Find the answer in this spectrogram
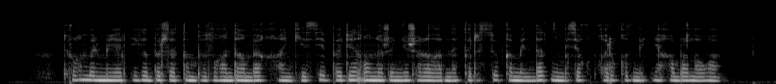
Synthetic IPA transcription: t̪ʰʊɾʁənbɵlme̞le̞ɾd̪e̞ɡʲɪbɪɾzɑt̪ːəɴbʊzəlˠʁɑnd̪əʁənbɑjqʰɑʁɑŋkʲʰe̞zd̪e̞bɪɾd̪e̞nwo̞nəʒɵnd̪e̞ɾʃɑɾɑlˠɑɾənɑkʲʰɪɾɪsukʰo̞mʲːe̞nd̪at̪ne̞me̞se̞qʰʊ̥t̪̚qʰɑɾuqʰəzme̞t̪ɪne̞χɑbɑɾlˠɑwʁɑ

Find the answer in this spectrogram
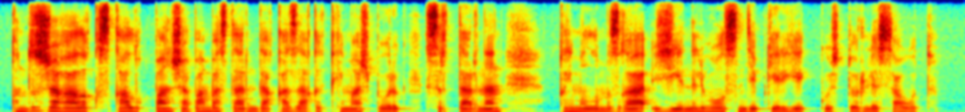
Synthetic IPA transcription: qʰʊnd̪əzʒɑʁɑlˠəqʰə̥sqɑlˠʊq̚pɑnʃɑpɑnbɑst̪ɑɾənd̪ɑqʰɑzɑqːəqʰijmɑʃbɵɾɪk | səɾt̪ːɑɾənɑɴ | qʰəjməlˠəməzʁɑʒe̞nɪlbo̞lˠsənd̪e̞p̚kʲʰe̞ɾeɡʲe̞kʲʰɵzt̪ɪɾlɪsɑwət̪

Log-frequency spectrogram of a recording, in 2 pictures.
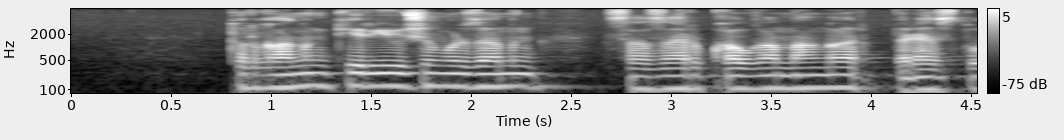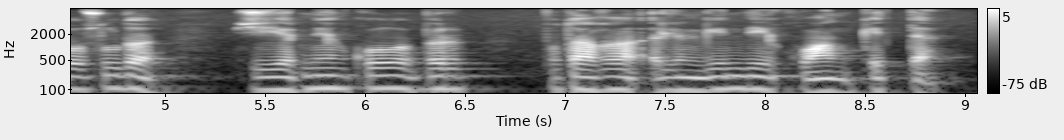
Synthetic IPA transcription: t̪ʰʊɾʁɑnːəɴt̪ʰe̞ɾɡʲe̞wʃɪməɾzɑnəɴsɑzɑɾəp̚qʰɑlˠʁɑnːɑɴʁɑɾəp̚bɪɾɑzt̪ʰo̞səlˠd̪ə | ʒe̞ɾɪne̞ɴqʰo̞lˠəbɪɾ | b̥ʊt̪ɑʁəʔɪ̰lɪŋɡʲe̞nd̪e̞jqʰuɑnəp̚kʲʰe̞t̪ːɪ̰

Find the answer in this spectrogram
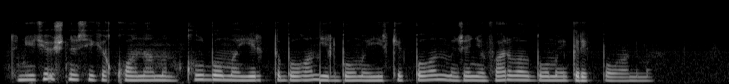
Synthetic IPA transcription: d̪̥ʏnije̞d̪e̞ʏʃnæse̞ɡʲe̞qʰuɑnɑmənqʰʊlˠbo̞lˠmɑje̞ɾɪk̚t̪ɪbo̞lˠʁɑnelbo̞lˠmɑje̞ɾkʲe̞k̚bo̞lˠʁɑnəməʒæne̞varvalˠbo̞lˠmɑjɡʲɪɾe̞k̚b̥o̞lˠʁɑnəmɑ

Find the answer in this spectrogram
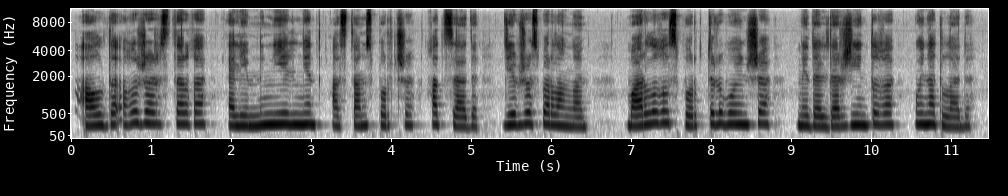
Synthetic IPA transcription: ɑ̰lˠd̪əʁəʒɑɾəst̪ɑɾʁɑ | æle̞mnɪŋe̞lɪne̞nɑst̪ɑmspo̞rt̪ʃəqʰɑt̪ə̥sɑd̪ə | d̪e̞pʒo̞spɑɾlˠɑɴʁɑn | bɑɾlˠəʁəspo̞rt̪ʰːʏɾɪbo̞jənʃɑ | mʲe̞d̪alʲd̪ɑɾʒijənd̪əʁə | wo̞jnɑt̪əlˠɑd̪ə

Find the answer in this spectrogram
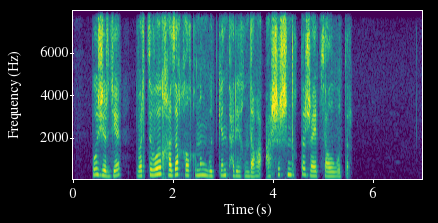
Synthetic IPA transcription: b̥ʊlˠʒe̞ɾd̪e̞ | d̪̥vaɾt̪sevojqʰɑzɑqχɑlˠqənəɴwɵt̪kʲe̞nt̪ʰɑɾijχənd̪ɑʁə̰ʔɑʃəʃənd̪əq̚t̪əʒɑjəpsɑlˠəwo̞t̪əɾ

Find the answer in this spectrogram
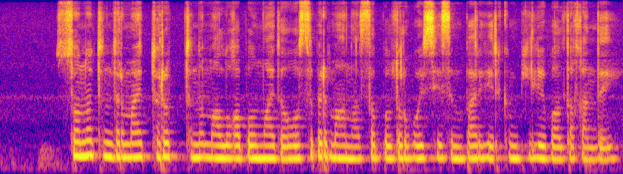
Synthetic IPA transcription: so̞nət̪ʰənd̪əɾmɑjt̪ʰʊɾəp̚t̪ʰənəmɑlˠuʁɑbo̞lˠmɑjd̪əwo̞səbɪɾmɑʁnɑsəbʊlˠd̪əɾbojse̞zɪmbɑɾe̞ɾkʲɪmbijle̞bɑlˠd̪əqʰɑnd̪ɑj

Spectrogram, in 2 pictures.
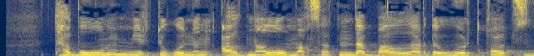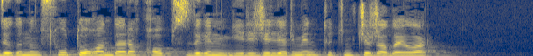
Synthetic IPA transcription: t̪ʰɑbuwəmɪmmːeɾt̪eɡʲenɪŋɑlˠd̪ənɑlˠɑwmɑqsɑt̪ənd̪ɑbɑlˠɑlˠɑɾd̪əwɵɾt̪qʰɑwəpsɪzd̪ɪɡʲɪnɪŋsut̪ʰoʁɑnd̪ɑɾəqʰɑwəpsɪzd̪ɪɡʲɪnje̞ɾe̞ʒe̞le̞ɾɪme̞nt̪ʰʏt̪ɪnʃɪʒɑʁd̪ɑjlˠɑɾ

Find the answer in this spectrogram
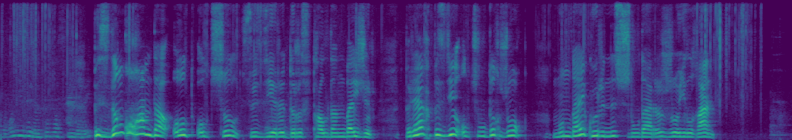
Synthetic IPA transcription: b̥ɪzd̪ɪŋqʰo̞ʁɑmd̪ɑʔʊlˠt̪ʊlˠt̪ʃəlˠsɵzd̪e̞ɾɪd̪ʊɾəst̪ʰɑlˠd̪ɑnbɑjʒʏɾ | b̥ɪɾɑqbɪzd̪e̞ʔʊlˠt̪ʃəlˠd̪əqʒoq | mʊnd̪ɑjkʲʰɵɾɪnɪsʒ̥əlˠd̪ɑɾəʒo̞jəlˠʁɑn

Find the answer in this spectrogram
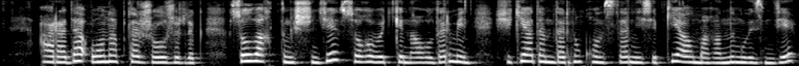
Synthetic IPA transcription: ɑɾɑd̪ɑwo̞nɑp̚t̪ɑʒo̞lˠʒʏɾd̪ɪkso̞lˠwɑqə̥t̪ːəɴɪʃɪnd̪e̞so̞ʁəpwɵt̪kʲe̞nɑwəlˠd̪ɑɾme̞nʒ̥e̞kʲe̞ɑd̪ɑmd̪ɑɾd̪əɴqʰo̞nəst̪ɑɾəne̞se̞p̚kʲe̞ɑlˠmɑʁɑnːəɴwɵzɪnd̪e̞

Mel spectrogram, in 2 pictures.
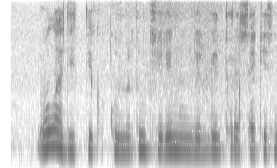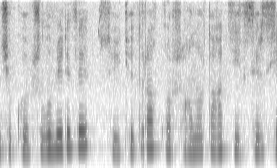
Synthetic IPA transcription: wʔo̞lˠæd̪et̪ːe̞ɡʲɪkʲʰɵmɪɾd̪ɪŋt̪ʲʰe̞ɾe̞ŋwɵŋɡʲe̞lɡʲe̞nt̪ʰʏɾɪsækʲʰe̞sɪnʃe̞kʲʰɵpʒəlˠube̞ɾe̞d̪ɪsʏjt̪ʰet̪ʰʊɾɑqʰo̞ɾʃɑʁɑnwo̞ɾt̪ɑʁɑt̪ʰijɪɡʲse̞ɾzijɑ

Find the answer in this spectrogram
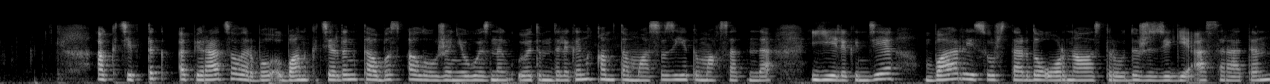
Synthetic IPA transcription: akt̪ʲivt̪ɪko̞pʲe̞ɾat̪sɨjalˠɑɾbʊlˠbaŋkt̪e̞ɾd̪ɪŋt̪ʰɑbəsɑlˠuəʒæne̞wɵzɪnɪŋwɵt̪ɪmd̪ɪlɪɡʲɪɴqʰɑmt̪ɑmɑsəze̞t̪umɑqsɑt̪ənd̪ɑ | je̞lɪɡʲɪnd̪e̞ | bɑɾːesuɾst̪ɑɾd̪əwo̞ɾnɑlˠɑst̪əɾud̪əʒʏze̞ɡʲe̞̰ʔɑsəɾɑt̪ən

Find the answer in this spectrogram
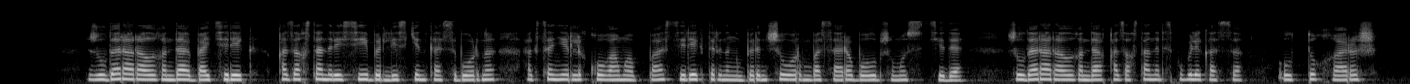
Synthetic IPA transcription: ʒəlˠd̪ɑɾɑɾɑlˠəʁənd̪ɑbæjt̪ʰeɾe̞k | qʰːɑzɑqst̪ɑnɾe̞se̞jbɪɾle̞skʲe̞ŋkʲʰæsɪpwo̞ɾnə | ak̚t̪sɨjonʲe̞ɾlɪk̚qʰo̞ʁɑməb̥ɑsd̪ʲiɾʲe̞kt̪o̞ɾɪnɪŋbɪɾɪnʃɪwo̞ɾənbɑsɑɾəbo̞lˠəpʒʊməsɪ̥st̪e̞d̪ɪ | ʒ̥əlˠd̪ɑɾɑɾɑlˠəʁənd̪ɑqʰɑzɑqst̪ɑnɾe̞spublijkɑsə | ʊlˠt̪ːəqʁɑɾəʃ

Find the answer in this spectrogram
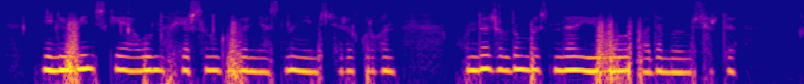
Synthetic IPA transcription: nʲelʲevinskʲijɑwəlˠənxʲe̞rso̞nɡubernʲijɑsənəɴne̞mɪst̪e̞ɾɪqʰʊɾʁɑn | wo̞nd̪ɑʒəlˠd̪əɴbɑsənd̪ɑʏjbo̞lˠəpɑd̪ɑmɵmɪsɪɾd̪̥ɪ

